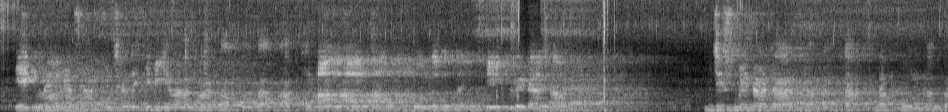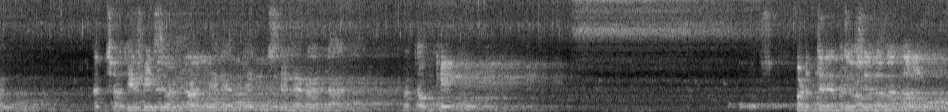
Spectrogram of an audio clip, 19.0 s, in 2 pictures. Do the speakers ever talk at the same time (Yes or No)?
Yes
